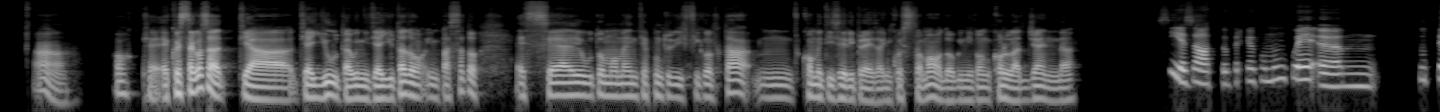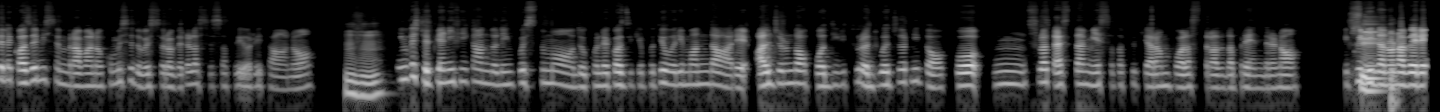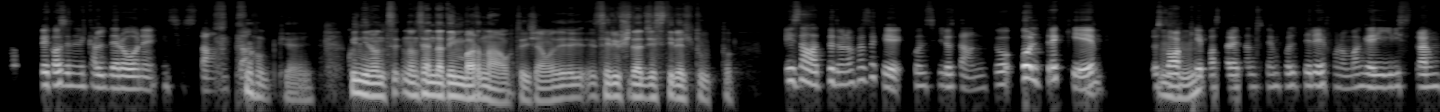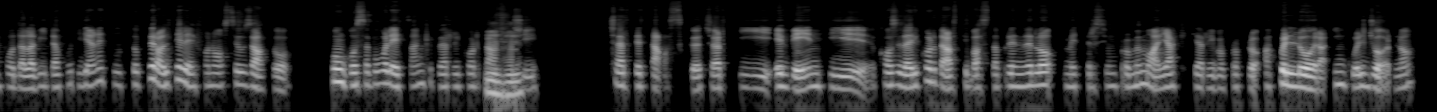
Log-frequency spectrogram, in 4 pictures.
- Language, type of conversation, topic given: Italian, podcast, Come pianifichi la tua settimana in anticipo?
- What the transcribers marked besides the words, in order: background speech; other background noise; chuckle; in English: "burnout"; in English: "task"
